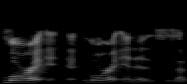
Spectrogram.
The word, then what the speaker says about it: Innes: It's Laura Innes. Is that how you pronounce her name?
